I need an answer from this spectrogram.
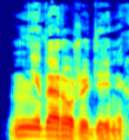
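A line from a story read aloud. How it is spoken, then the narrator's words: Smirking. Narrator (Russian): хмыкнул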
